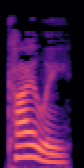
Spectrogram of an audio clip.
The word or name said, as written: kilie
